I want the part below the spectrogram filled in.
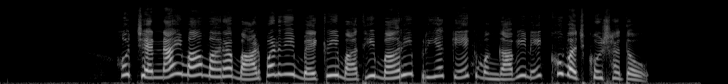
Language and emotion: Gujarati, happy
